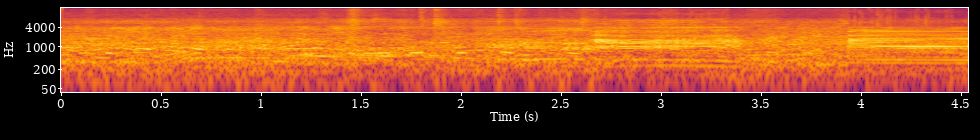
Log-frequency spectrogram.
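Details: Market cattle at Raniganj haat, Chapainawabganj, on a crowded Thursday in September 2024. Short lowing calls rise near the end beneath dense background chatter from traders and buyers.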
